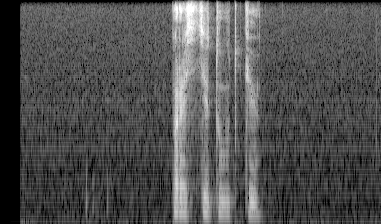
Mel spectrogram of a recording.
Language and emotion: Russian, neutral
